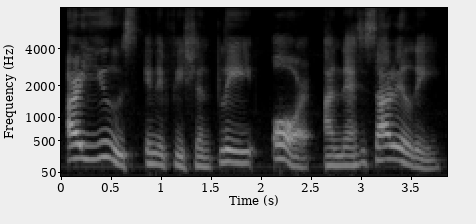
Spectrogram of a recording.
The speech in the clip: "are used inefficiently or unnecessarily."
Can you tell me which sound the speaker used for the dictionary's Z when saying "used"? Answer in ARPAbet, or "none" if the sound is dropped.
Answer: S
